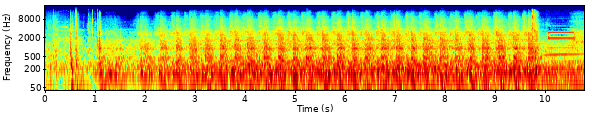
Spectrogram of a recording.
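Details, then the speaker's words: 2002 Subaru WRX wagon, 337,000 miles on odometer, auction car: regular starter cranking about three to four beats a second for ten seconds, never catches; cranks but won't start, owner suspects it is out of gas. "Huh, maybe it's just all the way out of gas."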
